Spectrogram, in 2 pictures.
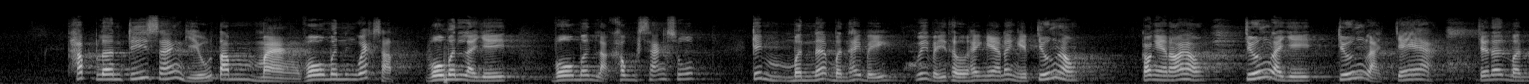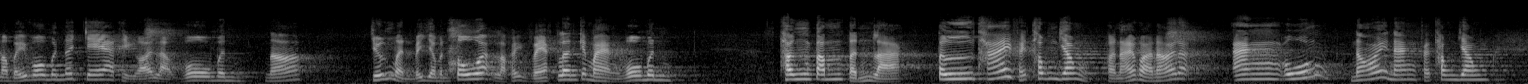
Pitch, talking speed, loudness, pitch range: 220 Hz, 190 wpm, -24 LUFS, 190-240 Hz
